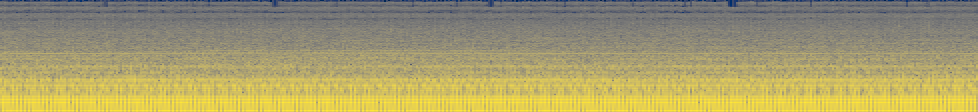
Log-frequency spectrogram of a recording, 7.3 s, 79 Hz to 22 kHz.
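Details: 1963 John Deere 1010, original and properly maintained, 1,000 rpm, third gear on a backyard lap, needs valve seals; steady, even throb about four beats a second with only a faint gear hum under load. Normal straight-cut gear noise.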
